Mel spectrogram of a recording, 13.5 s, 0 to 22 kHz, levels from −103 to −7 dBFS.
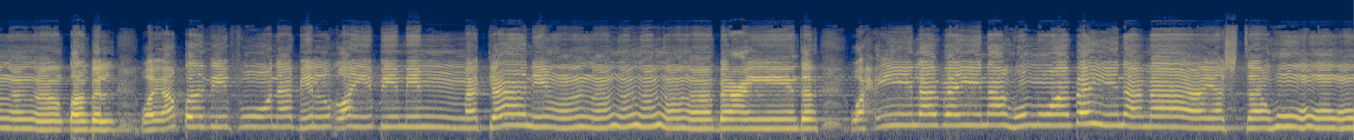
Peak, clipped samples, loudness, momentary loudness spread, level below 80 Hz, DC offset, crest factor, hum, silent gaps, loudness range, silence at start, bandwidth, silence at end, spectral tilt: -8 dBFS; under 0.1%; -22 LUFS; 6 LU; -70 dBFS; under 0.1%; 16 dB; none; none; 2 LU; 0 s; 11.5 kHz; 0 s; -2 dB/octave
